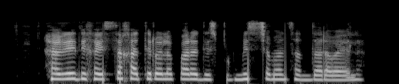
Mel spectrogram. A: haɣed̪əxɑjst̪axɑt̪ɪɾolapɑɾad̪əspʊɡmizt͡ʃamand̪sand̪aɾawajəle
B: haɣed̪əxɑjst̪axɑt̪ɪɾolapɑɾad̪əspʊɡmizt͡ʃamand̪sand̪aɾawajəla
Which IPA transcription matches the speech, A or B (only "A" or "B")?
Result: B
